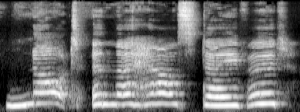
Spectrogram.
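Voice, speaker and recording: A woman's voice: on the low side, steady tone, slow, gravelly, fairly bright tone, voice pushed down, heavily acted. A woman voicing an exasperated mother scolding her little boy in a storybook read-aloud. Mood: stern.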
